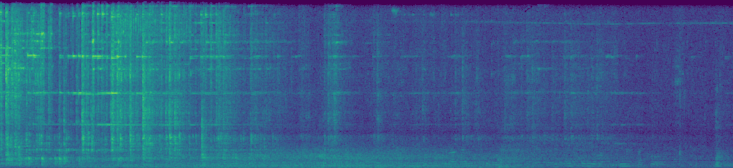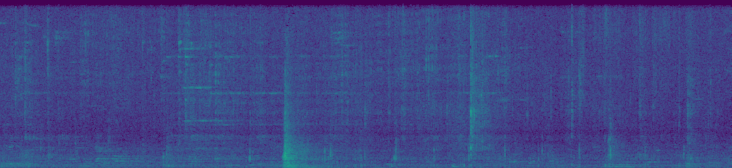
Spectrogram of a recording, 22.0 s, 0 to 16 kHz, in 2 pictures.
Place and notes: San Michele Church, Pavia, Italy - 03 - October, Monday 6pm, 20C, local people passing by
Warm evening, local people passing by, bikes, cars, a couple standing and watching the church facade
